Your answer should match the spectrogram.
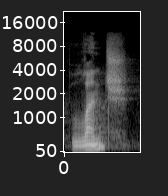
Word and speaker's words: lunch: And the word launch is pronounced like the word lawn or the word on. Or as you know, we have another host here, Sean, right? It's that sort of on sound. Whereas the next word, lunch, right, is pronounced more like punch, right? Lunch or under is that sort of sound. Lunch, punch, launch, lawn. So just watch the difference between those.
